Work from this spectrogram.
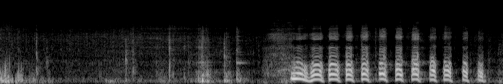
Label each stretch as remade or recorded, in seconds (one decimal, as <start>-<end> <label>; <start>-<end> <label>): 0.0-1.4 recorded; 1.4-2.3 remade; 2.3-3.7 recorded; 3.7-4.4 remade; 4.4-5.0 recorded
